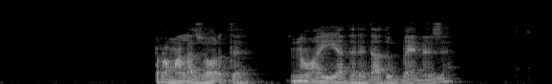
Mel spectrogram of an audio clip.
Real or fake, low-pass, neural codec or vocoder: real; 7.2 kHz; none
